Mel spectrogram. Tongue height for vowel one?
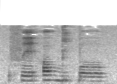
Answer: mid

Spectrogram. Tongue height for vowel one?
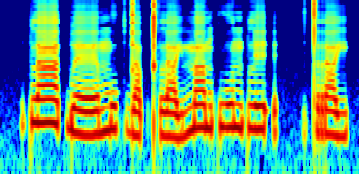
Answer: low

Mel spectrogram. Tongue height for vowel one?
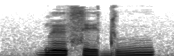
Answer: mid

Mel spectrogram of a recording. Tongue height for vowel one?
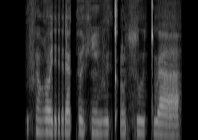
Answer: high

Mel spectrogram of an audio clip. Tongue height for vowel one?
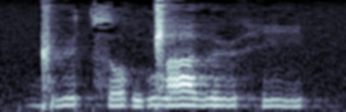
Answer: high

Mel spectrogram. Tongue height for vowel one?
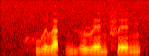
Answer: high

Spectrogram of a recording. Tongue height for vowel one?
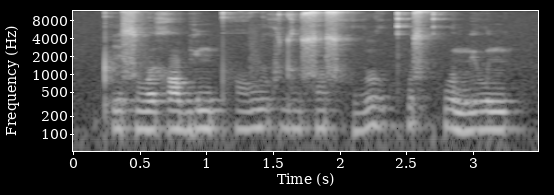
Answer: high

